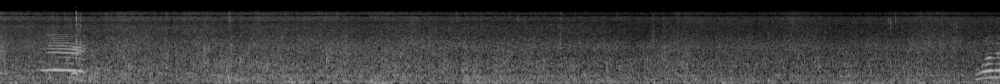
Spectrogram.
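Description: Steady wash of splashing water from water polo players swimming and wrestling for the ball. A person shouts loudly about half a second in, and again at the very end ("one inside!").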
